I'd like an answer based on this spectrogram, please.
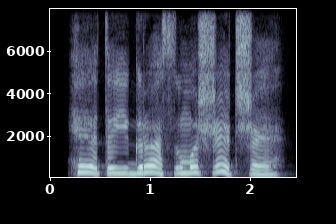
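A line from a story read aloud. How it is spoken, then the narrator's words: Breathed out. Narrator (Russian): выдохнула Дарси, от волнения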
